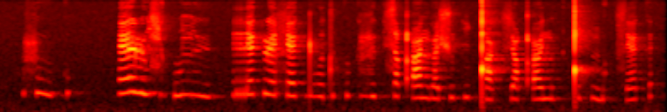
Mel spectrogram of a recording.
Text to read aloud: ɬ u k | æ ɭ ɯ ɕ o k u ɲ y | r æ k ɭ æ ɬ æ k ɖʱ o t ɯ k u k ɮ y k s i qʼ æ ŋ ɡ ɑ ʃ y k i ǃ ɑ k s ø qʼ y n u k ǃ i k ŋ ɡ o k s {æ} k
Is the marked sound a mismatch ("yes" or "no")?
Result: no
